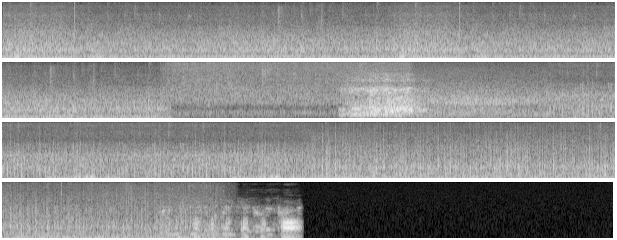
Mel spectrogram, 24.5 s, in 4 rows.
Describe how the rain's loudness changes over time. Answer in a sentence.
The loudness of the rain stays about the same.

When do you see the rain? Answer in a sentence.
The rain can be heard from 0.0 to 20.8 s.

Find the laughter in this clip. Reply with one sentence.
The laughter can be heard from 9.5 to 10.4 s and from 19.9 to 21.4 s.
